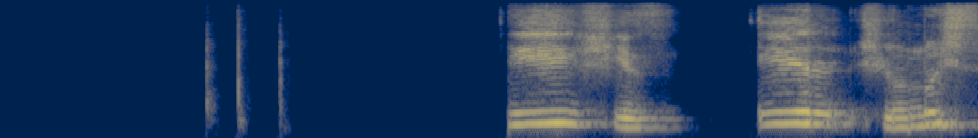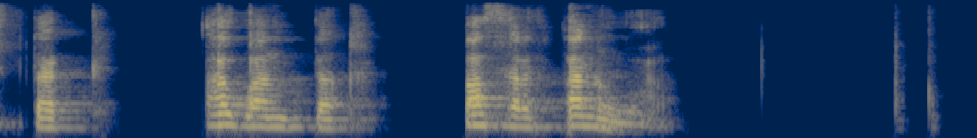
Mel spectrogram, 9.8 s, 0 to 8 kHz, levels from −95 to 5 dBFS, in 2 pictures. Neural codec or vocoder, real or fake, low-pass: codec, 44.1 kHz, 2.6 kbps, SNAC; fake; 7.2 kHz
